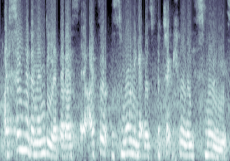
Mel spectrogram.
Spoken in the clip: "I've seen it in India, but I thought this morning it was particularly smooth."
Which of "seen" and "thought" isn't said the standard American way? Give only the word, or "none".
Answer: none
